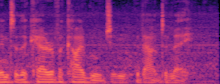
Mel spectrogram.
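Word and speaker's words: chirurgeon: But it's imperative we get him inside and into the care of a Kairoujan without delay. Kairoujan, that's how you pronounce that word.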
